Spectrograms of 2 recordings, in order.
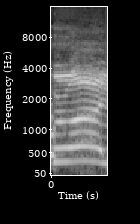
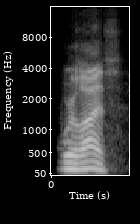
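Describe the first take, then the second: First: It is said with loud excitement. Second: It is said flatly, without excitement.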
